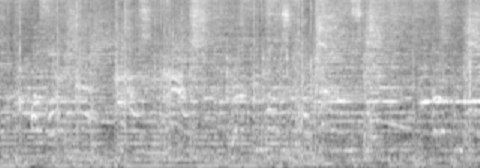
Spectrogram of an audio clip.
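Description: Live band music with a singer, loud and continuous, with a steady deep bass, recorded from within the concert crowd.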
